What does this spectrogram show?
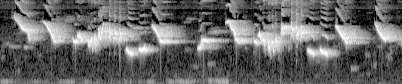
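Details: White-rumped shama (murai batu) song used as a lure to stimulate other birds: loud, varied phrases of clear, downward-slurred whistles mixed with buzzy chatter, in bursts every second or two, with no other sounds.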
